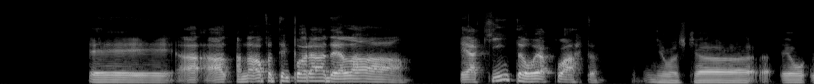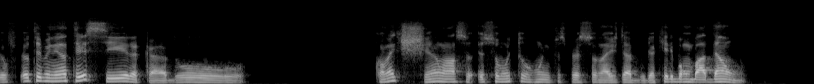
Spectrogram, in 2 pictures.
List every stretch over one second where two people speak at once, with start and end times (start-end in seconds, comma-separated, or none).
none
